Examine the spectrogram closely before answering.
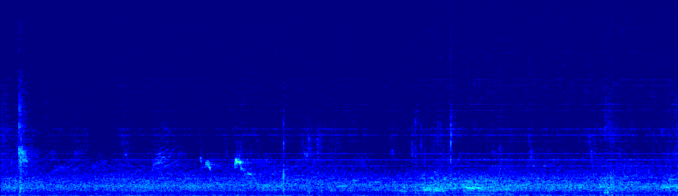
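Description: A faint cuckoo call, a couple of soft, low descending notes, rises briefly out of steady rushing background noise partway through; no one speaks.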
